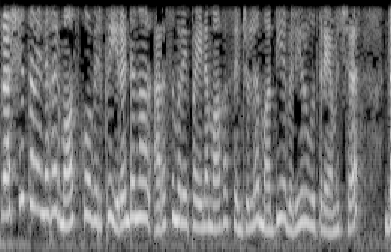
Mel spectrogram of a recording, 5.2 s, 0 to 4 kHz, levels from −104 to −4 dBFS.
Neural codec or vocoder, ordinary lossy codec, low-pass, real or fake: none; none; 3.6 kHz; real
